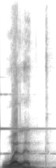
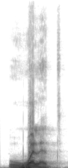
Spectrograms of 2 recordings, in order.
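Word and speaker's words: ولد: english so for example how to say boy it is wallet wallet you see all of them fast vowels so wallet as you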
